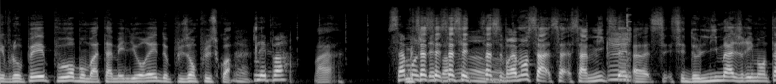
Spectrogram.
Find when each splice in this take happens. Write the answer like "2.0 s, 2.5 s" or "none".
2.5 s, 6.3 s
